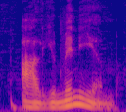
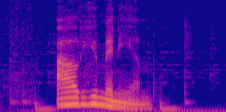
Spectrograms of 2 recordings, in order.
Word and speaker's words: aluminium: different pronunciations the American English pronunciation is aluminum aluminum and in British English it is called aluminium repeat after me aluminium it is interesting to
